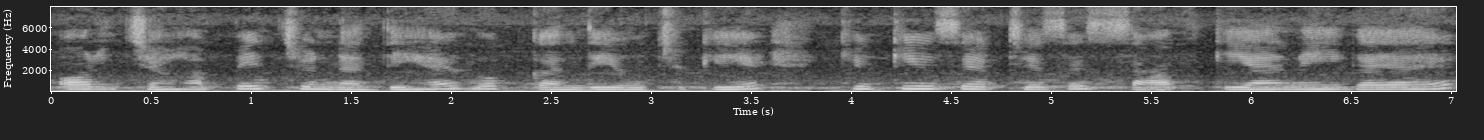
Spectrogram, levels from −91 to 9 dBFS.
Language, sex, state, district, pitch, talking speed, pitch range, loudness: Hindi, female, Gujarat, Gandhinagar, 205 Hz, 170 wpm, 190-235 Hz, -16 LUFS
